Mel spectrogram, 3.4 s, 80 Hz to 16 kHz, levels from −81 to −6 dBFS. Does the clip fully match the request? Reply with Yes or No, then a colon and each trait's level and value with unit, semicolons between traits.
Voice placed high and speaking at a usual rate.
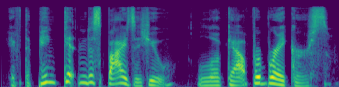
Yes: high, 195 Hz; average, 175 wpm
